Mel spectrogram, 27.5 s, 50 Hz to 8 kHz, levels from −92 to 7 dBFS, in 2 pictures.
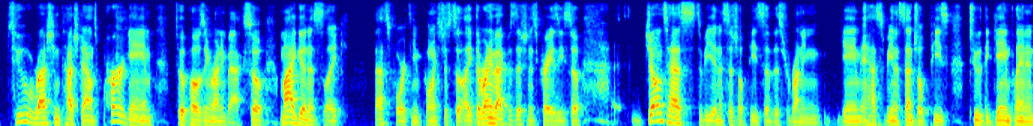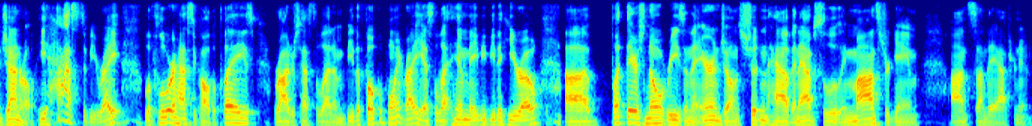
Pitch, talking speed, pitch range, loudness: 95 Hz, 210 wpm, 90-115 Hz, -24 LUFS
